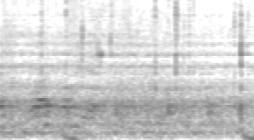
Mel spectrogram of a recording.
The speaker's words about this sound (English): God, that cooking sounds so good.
